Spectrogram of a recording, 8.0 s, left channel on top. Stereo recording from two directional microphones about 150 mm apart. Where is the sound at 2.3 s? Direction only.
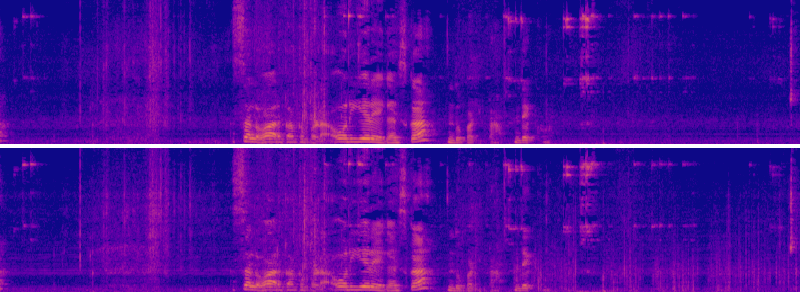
25° left (ahead or behind); by 5.3 s 10° left (ahead or behind).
